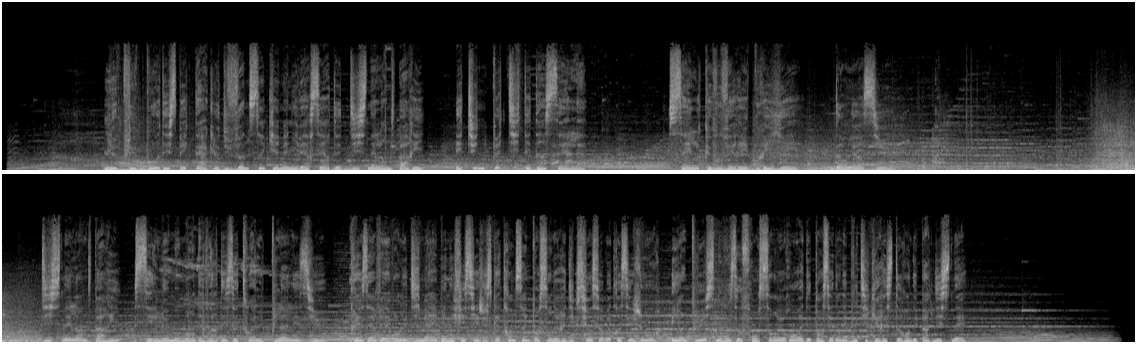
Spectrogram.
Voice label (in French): enthousiaste bienveillante; Disneyland Paris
